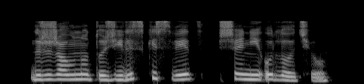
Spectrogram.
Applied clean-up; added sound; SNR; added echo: none; none; none; none.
